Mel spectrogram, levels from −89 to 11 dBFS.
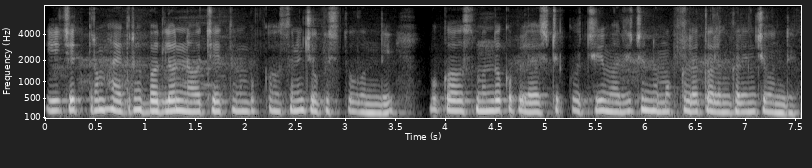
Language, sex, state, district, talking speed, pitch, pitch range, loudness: Telugu, female, Telangana, Hyderabad, 165 wpm, 215 Hz, 200-225 Hz, -17 LUFS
